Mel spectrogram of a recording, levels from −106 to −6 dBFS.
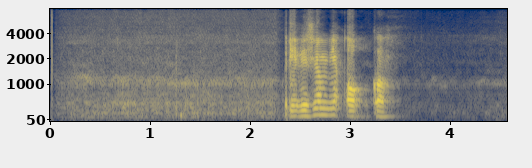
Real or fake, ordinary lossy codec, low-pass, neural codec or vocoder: fake; none; none; codec, 16 kHz, 4 kbps, FreqCodec, smaller model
